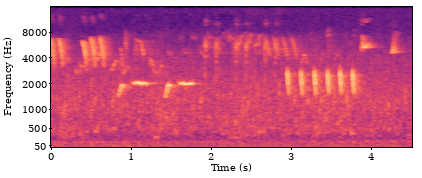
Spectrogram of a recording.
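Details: Common nightingale singing on a summer riverside with ducks and splashing fish: high rapid trills, a few pure sustained whistles, then a series of loud repeated chook notes, with faint background hiss.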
